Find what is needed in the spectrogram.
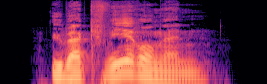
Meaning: plural of Überquerung
- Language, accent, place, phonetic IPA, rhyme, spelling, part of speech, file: German, Germany, Berlin, [yːbɐˈkveːʁʊŋən], -eːʁʊŋən, Überquerungen, noun, De-Überquerungen.ogg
